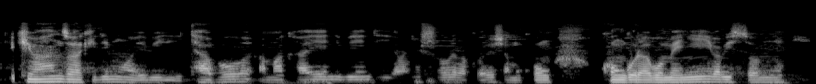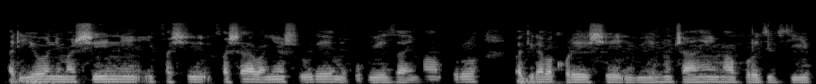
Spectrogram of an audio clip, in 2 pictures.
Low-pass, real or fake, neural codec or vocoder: 7.2 kHz; real; none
